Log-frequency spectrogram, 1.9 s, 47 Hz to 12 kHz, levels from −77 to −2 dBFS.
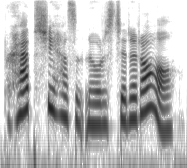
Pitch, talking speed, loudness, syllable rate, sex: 240 Hz, 225 wpm, -20 LUFS, 5.8 syllables/s, female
